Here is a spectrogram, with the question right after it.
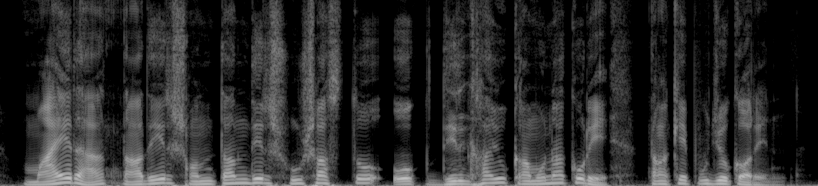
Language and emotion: Bengali, neutral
